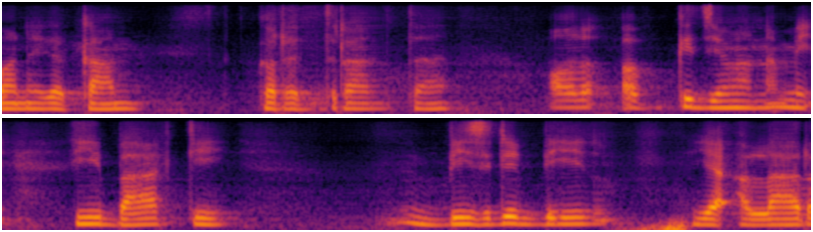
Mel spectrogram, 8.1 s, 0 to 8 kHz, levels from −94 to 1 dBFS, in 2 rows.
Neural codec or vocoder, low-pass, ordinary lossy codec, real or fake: codec, 16 kHz, about 1 kbps, DyCAST, with the encoder's durations; 7.2 kHz; none; fake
